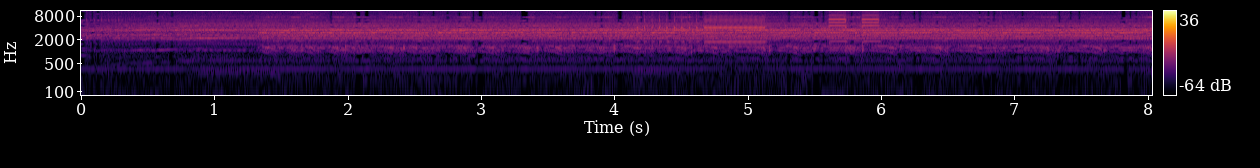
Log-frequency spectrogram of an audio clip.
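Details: Opened failed hard drive with damaged platter and gooey degraded plastic: thin high buzzing with fast irregular ticking about three a second, repeating read retries; owner suspects platter damage harmed the head so it cannot read.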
